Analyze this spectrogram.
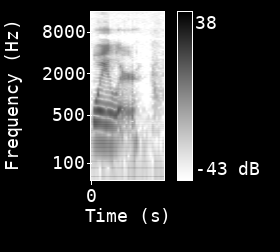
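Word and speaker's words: Euler: e his name is Oiler so if you're Googling stuff online and you run across something called Oilers number that's the same thing and yes that is pronounced Oiler weird I know okay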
